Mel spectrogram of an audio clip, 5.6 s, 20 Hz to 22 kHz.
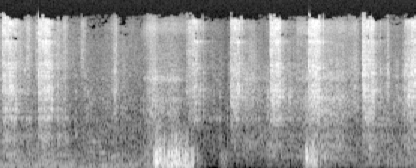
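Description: Ratchet wrench clicking in short strokes while backing out a brake caliper's 14 mm bolt, with two dull knocks about two and four seconds in.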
